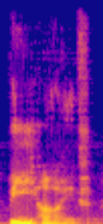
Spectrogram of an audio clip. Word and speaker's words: bhyve: B-H-Y-V-E, which is pronounced Beehive, the BSD hypervisor, which is quite neat, actually.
